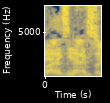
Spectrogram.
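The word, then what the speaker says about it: Glesnes: And Joe, how do you pronounce their Norwegian right center back's name before I say Glessness? You nailed it.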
